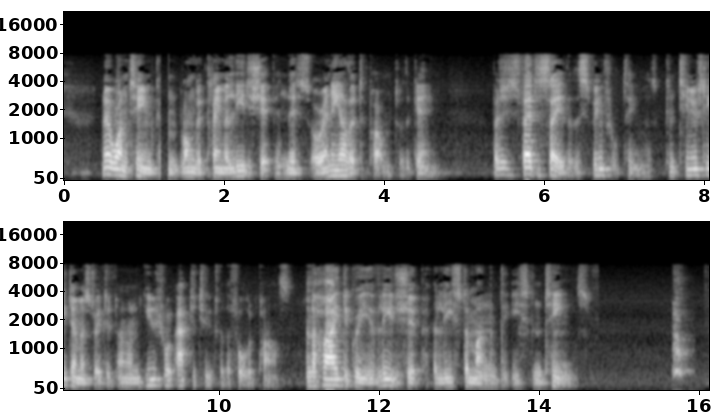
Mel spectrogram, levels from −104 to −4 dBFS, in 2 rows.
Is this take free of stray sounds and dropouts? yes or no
no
